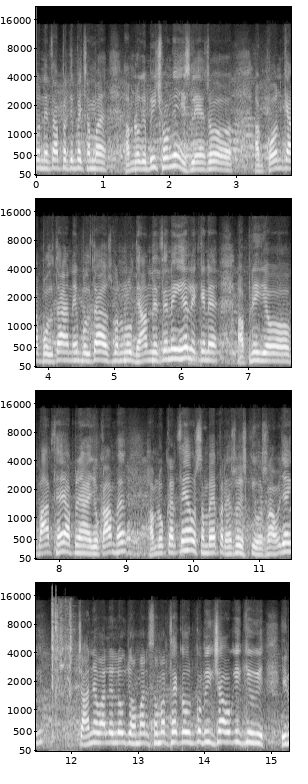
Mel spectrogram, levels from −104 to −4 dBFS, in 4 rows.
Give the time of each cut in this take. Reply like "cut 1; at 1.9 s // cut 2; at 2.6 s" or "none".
cut 1; at 11.9 s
